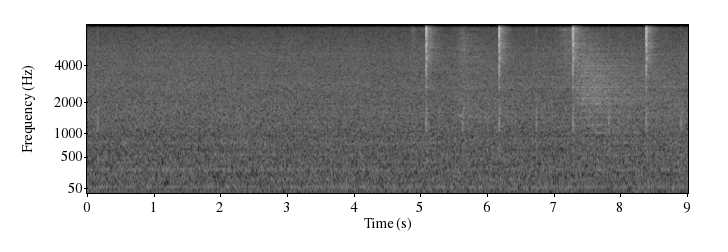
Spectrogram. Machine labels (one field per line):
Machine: valve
